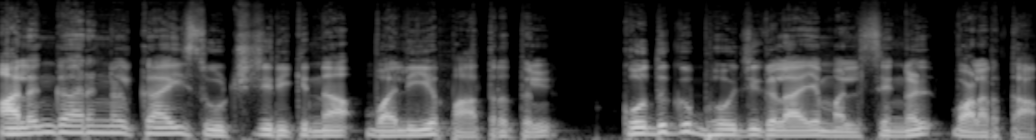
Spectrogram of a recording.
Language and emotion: Malayalam, neutral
